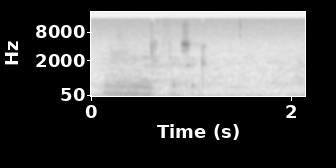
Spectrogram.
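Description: A man's voice giving a brief, low, half-second murmur just after the start, like a filler 'mm', followed by a few faint clicks.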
